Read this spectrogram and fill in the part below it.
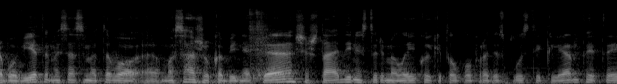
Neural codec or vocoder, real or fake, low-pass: none; real; 14.4 kHz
